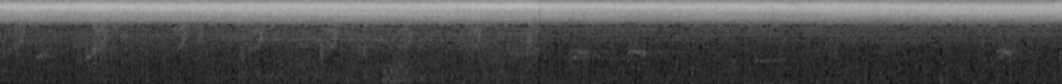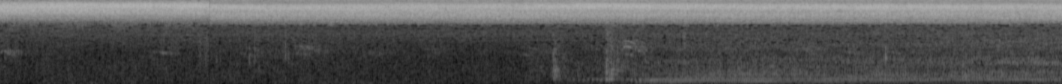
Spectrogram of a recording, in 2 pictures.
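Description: Cicadas droning loudly and steadily in summer heat, a high-pitched unbroken buzz. People's voices come in faintly near the end.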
